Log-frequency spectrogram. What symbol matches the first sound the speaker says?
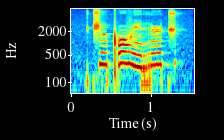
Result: t͡ʃ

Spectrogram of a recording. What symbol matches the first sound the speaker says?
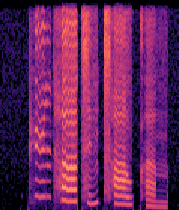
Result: pʰ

